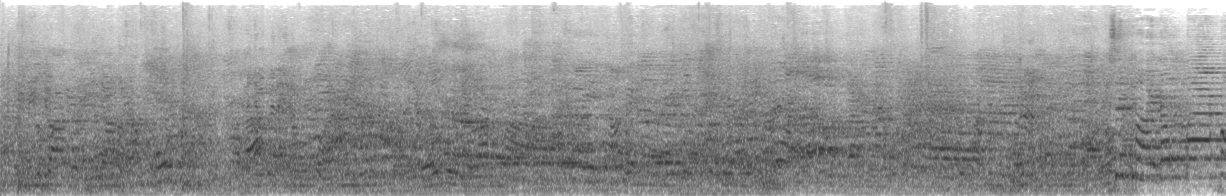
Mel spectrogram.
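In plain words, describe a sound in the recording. Many children chatter and call out all around.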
